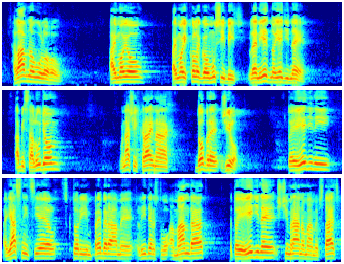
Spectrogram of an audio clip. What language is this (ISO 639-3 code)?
slk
